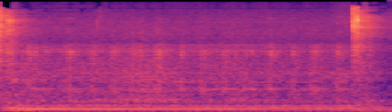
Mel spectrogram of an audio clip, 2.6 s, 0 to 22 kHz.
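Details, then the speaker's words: Katool KT-T800 tire changer turntable, new garage install, run forward via foot pedal: steady low electric motor hum with slight mechanical whir, even and unchanging; turntable drive working normally. "You can hear the electronic motor kicking on."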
